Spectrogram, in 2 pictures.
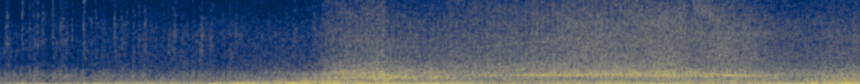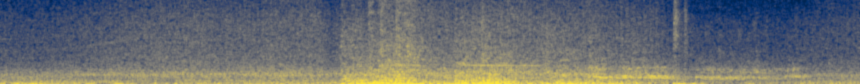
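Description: A truck engine revs up and down.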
